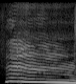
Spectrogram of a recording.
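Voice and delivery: high thinking hum; a doubtful fish humming. Acted. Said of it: "said Fish".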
